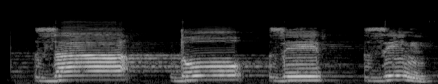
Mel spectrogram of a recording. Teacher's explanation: سختی سے پڑھا جائے گا، یہ حروف صفیریہ میں سے ہے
